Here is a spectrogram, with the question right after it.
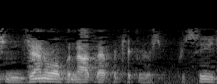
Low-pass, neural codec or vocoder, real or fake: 5.4 kHz; none; real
